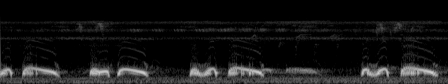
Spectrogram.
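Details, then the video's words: Decoy Spotted Dove giving thin, light calls: mellow paired coos with a rising-falling shape, a short flat coo between groups, and a faint steady high whine throughout. "ต่อนกเขาใหญ่ เสียงดีมากคารมบางๆฟังแล้วเพลิน"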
